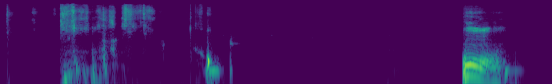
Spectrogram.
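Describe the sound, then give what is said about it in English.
A second of crinkly, rustling wrapper noise as a Jolly Rancher hard candy is unwrapped, a couple of small mouth clicks as the candy goes in, then silence before a short voiced groan. “Yeah, I'm just going to eat this one.”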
